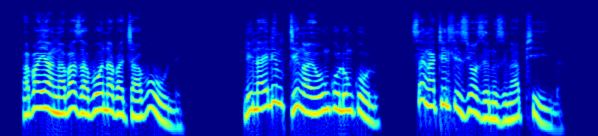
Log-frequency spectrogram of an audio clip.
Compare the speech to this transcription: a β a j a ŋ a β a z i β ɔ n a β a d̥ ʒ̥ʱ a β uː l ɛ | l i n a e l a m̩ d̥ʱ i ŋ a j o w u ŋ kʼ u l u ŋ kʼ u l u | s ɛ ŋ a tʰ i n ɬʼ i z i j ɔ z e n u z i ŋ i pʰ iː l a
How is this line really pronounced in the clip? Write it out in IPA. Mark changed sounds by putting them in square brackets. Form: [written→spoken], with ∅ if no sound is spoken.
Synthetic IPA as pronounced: a β a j a ŋ a β a z [i→a] β ɔ n a β a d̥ ʒ̥ʱ a β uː l ɛ | l i n a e l [a→i] m̩ d̥ʱ i ŋ a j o w u ŋ kʼ u l u ŋ kʼ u l u | s ɛ ŋ a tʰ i n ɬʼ i z i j ɔ z e n u z i ŋ [i→a] pʰ iː l a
